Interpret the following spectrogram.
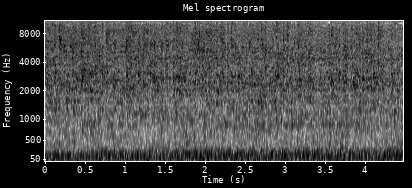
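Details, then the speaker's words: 1978 Dodge D100 revived after about 20 years, in neutral, with the broken exhaust removed, air filter back on and fed from a gas can: a loud, raw, rapid rumble at idle through open pipes, every firing pulse barking. "there it goes it's a lot louder because we took a it's a very broken exhaust off"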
